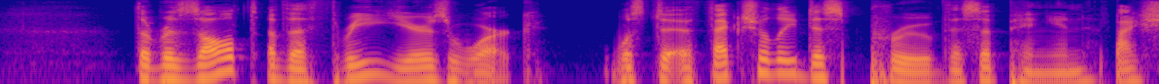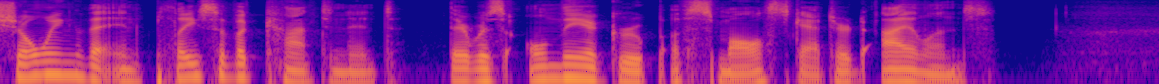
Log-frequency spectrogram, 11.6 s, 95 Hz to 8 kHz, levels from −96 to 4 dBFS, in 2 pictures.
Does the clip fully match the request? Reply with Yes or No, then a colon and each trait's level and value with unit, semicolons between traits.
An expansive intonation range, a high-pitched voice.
No: wide, 6.1 semitones; low, 110 Hz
